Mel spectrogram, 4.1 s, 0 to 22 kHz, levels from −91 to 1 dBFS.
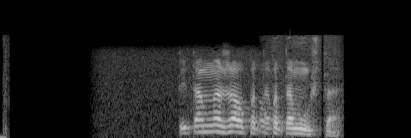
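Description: Throughout, the speech carries grainy distortion that moves with the signal, around 30 dB down. The likely cause is low bit depth without dither, fitting 7-bit rounding.

From 0.89 to 2.75 s, digital radio blending to analogue AM occurs. 154 ms cross-fades bring hiss about 25 dB below and about 3 dB lower level.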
